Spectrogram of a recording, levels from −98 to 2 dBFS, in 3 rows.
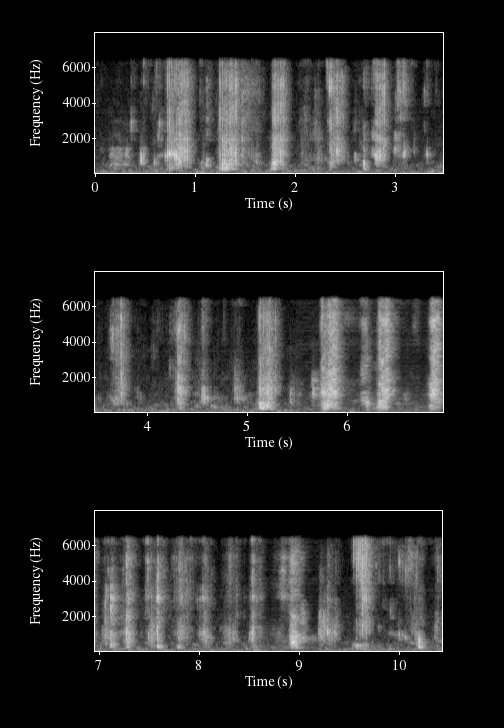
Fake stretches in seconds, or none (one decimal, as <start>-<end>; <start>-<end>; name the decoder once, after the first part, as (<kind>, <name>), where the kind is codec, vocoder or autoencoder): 5.5-7.0 (vocoder, HiFi-GAN); 8.6-9.2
